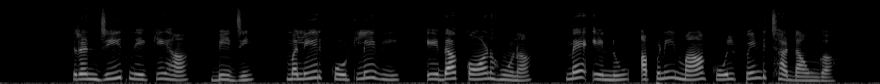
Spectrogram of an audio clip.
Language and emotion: Punjabi, neutral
